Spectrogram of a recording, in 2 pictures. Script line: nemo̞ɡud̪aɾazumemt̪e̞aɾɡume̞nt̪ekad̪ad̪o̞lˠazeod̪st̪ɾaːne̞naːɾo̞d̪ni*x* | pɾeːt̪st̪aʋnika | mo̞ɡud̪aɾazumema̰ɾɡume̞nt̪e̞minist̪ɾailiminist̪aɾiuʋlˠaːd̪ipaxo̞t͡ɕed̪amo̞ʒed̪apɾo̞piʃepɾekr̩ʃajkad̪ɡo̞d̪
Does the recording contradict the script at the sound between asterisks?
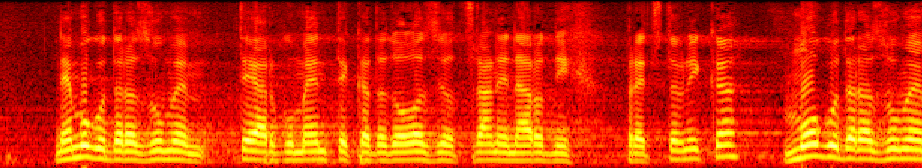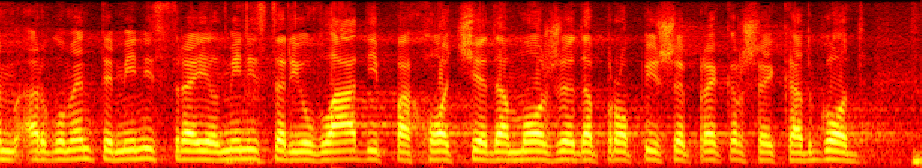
no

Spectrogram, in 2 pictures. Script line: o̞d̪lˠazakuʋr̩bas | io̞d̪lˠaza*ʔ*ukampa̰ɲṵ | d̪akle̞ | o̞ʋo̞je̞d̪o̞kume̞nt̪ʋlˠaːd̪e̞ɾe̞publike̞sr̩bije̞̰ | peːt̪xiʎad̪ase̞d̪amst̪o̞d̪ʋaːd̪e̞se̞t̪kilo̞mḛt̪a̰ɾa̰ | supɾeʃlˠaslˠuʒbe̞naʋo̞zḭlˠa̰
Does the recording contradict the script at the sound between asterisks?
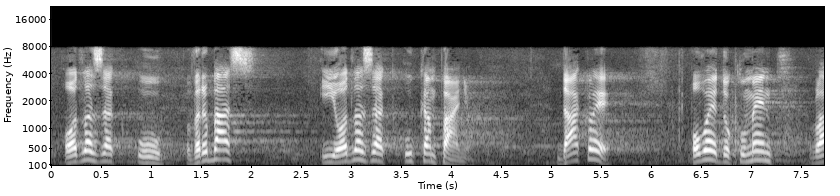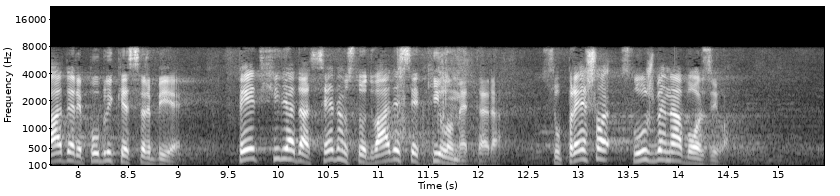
yes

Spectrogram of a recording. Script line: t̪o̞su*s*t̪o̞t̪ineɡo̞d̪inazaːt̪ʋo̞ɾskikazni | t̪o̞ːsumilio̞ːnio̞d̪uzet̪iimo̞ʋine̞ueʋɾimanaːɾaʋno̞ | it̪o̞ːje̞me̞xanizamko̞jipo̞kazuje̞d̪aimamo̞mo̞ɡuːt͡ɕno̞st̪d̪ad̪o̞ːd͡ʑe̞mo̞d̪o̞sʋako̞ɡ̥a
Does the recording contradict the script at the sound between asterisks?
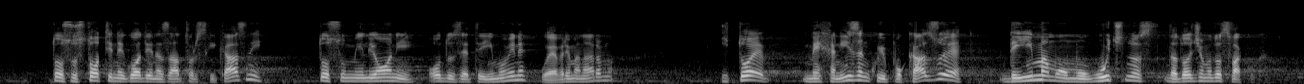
no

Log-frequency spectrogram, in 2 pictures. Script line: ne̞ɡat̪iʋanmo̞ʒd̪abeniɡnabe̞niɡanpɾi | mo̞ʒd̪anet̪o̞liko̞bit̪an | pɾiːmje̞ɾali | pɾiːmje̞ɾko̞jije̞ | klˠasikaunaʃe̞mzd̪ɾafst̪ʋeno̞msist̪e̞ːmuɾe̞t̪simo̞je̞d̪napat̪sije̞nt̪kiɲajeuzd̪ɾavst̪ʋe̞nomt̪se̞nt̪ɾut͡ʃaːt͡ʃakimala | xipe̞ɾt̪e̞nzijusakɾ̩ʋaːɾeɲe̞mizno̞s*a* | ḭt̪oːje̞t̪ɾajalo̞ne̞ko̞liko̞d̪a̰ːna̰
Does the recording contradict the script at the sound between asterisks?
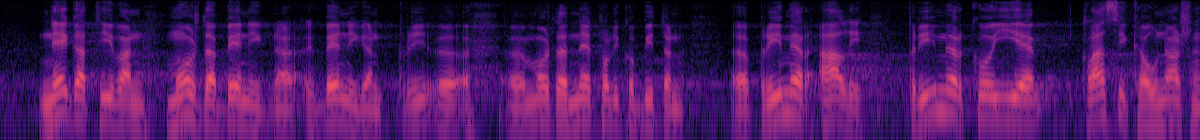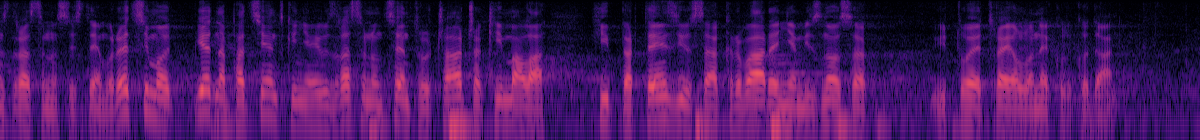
no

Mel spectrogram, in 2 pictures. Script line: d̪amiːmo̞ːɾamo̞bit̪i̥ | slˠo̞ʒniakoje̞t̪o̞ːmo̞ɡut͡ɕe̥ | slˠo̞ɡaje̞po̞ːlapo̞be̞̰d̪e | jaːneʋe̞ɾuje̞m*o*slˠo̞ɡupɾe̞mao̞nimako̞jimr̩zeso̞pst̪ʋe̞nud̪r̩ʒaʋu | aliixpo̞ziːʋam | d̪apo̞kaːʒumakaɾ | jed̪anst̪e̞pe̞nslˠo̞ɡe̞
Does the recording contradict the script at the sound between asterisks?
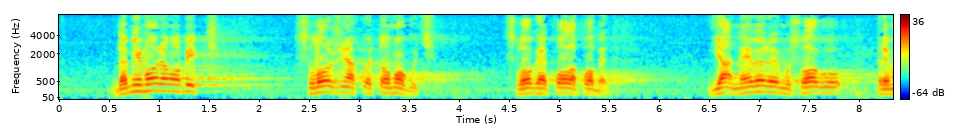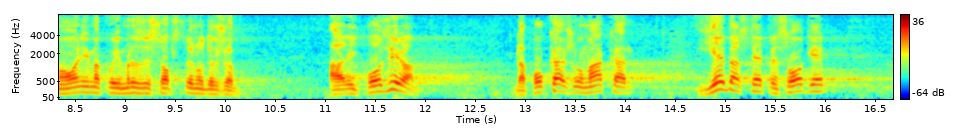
yes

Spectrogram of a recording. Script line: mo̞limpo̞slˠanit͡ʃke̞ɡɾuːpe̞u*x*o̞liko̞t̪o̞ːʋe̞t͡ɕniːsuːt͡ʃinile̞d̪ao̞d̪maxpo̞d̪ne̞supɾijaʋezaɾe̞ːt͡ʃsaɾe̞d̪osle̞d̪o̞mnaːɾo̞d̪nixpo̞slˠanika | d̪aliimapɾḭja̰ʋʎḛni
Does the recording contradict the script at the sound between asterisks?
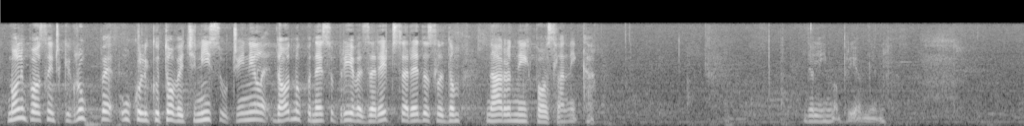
yes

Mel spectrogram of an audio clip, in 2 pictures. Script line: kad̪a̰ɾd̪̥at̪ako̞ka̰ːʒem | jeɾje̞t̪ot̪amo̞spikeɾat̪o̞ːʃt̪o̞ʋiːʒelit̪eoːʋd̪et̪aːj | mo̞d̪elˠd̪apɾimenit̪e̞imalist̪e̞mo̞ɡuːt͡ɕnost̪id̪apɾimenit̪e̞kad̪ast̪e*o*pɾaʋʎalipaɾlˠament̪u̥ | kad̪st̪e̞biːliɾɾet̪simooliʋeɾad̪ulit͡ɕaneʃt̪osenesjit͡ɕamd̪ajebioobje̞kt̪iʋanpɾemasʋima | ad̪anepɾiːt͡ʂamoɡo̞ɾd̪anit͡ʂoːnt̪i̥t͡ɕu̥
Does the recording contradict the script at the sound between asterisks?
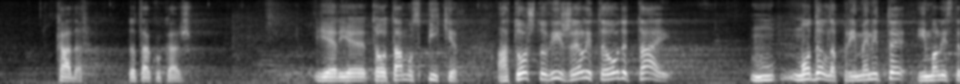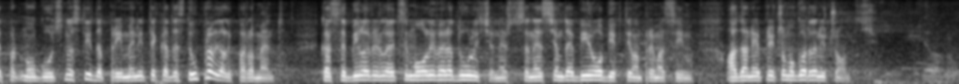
yes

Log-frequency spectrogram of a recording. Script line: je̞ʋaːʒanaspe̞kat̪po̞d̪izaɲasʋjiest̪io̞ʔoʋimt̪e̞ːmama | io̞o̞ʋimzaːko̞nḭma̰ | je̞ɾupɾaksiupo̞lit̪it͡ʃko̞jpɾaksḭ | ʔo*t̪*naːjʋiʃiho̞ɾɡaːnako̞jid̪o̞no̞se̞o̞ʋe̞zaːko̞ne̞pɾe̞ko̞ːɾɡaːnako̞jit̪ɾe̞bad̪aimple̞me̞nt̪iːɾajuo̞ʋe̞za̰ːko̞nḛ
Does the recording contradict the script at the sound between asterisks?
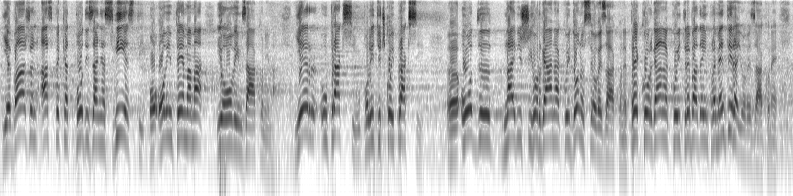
yes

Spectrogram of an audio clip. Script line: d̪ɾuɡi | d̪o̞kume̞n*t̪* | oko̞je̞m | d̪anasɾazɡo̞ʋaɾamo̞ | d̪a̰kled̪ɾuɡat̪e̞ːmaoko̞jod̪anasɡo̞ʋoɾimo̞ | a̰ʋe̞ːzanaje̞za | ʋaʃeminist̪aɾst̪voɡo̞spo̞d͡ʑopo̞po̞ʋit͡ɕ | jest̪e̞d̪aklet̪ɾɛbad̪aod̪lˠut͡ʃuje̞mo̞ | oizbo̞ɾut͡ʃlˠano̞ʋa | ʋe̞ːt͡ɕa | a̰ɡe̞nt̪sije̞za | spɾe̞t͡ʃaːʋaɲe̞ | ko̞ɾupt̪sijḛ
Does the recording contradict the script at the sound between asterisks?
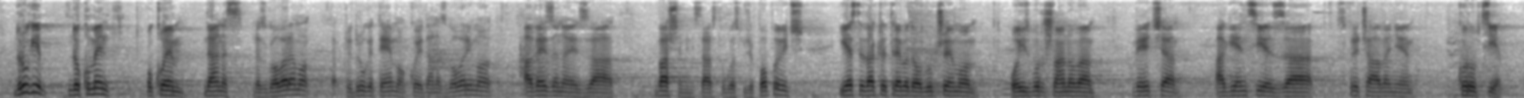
no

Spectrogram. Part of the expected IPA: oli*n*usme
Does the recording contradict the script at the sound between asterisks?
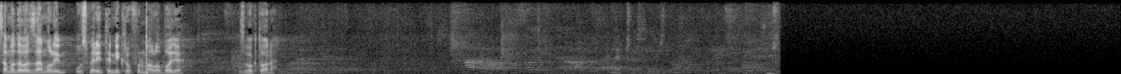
yes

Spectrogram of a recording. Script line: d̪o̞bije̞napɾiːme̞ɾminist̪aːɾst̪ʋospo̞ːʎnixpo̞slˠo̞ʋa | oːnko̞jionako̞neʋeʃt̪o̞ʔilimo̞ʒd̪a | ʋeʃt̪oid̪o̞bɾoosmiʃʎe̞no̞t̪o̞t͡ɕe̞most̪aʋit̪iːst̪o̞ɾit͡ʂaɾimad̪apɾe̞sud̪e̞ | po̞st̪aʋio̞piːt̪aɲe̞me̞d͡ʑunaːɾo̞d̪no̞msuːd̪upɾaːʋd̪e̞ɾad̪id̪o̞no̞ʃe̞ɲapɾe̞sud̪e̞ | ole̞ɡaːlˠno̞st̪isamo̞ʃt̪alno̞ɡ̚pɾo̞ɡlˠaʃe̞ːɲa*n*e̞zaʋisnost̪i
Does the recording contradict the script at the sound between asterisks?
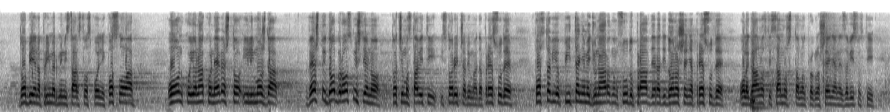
no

